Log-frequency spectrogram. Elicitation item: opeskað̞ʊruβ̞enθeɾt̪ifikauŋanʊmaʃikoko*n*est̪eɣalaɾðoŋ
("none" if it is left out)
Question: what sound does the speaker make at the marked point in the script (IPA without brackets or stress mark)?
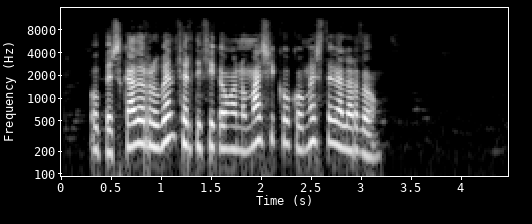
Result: ŋ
